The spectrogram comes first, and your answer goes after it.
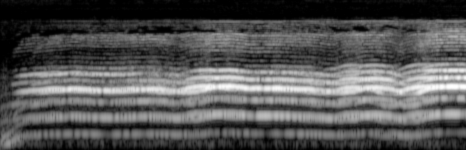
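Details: Cat giving one long, sustained meow lasting over four seconds, a steady tone with rich harmonics that swells slightly and wavers near the end, with no other sounds.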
